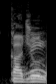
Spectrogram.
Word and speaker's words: काजोल: काजोल। काजल है ना? बट काजल होता है। काजोल काजल में ऐसे ही उसका प्रोनाउंसिएशन है।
